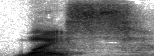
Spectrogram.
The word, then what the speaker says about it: Weiss: how do you say your last name weiss weiss weiss is a public speaker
